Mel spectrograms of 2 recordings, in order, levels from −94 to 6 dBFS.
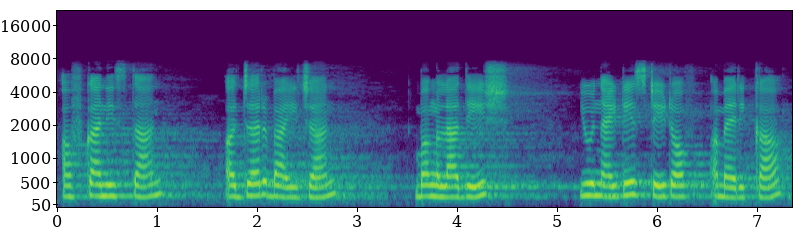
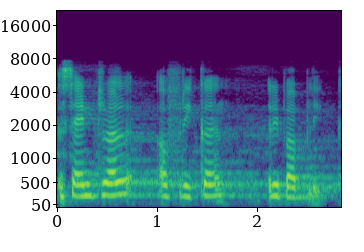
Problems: background sounds at intervals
